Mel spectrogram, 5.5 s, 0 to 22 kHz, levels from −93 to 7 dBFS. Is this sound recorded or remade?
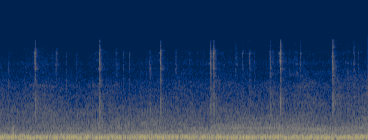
recorded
